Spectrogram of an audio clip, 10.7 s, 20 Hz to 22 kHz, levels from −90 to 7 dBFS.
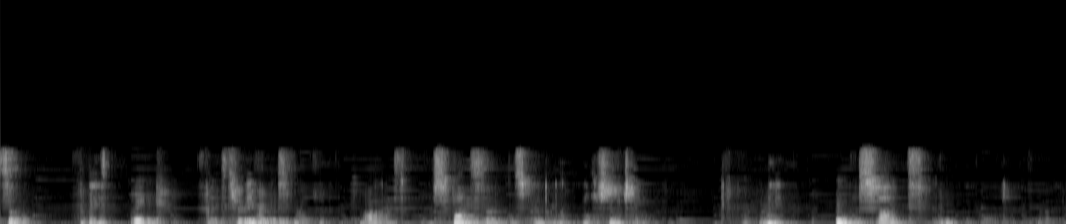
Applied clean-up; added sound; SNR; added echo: neural mask model DeepFilterNet 3.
